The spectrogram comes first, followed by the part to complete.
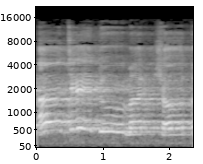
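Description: A man singing a Bengali-language song, holding long, wavering melodic notes.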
